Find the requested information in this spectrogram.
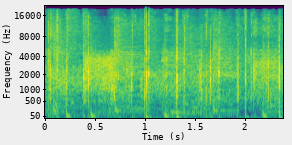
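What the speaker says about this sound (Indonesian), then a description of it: "Tepuk tangan dong buat kita semua." Scattered hand claps from a small studio crew and cast, a handful of sharp, close claps spread over a couple of seconds with faint murmuring underneath.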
